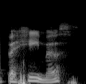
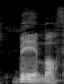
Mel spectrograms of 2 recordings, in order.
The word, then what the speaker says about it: behemoth: It's called a behemoth. That's how it's pronounced.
